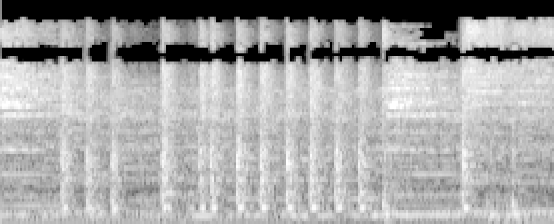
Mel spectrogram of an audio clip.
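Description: Thrash band playing live: a drum kit run of fast, evenly spaced hits, about five a second, over a held electric bass and guitar note. The cymbals and full band come back in near the end.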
